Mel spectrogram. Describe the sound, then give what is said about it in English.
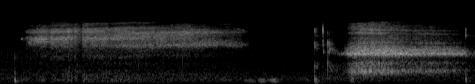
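A deep breath drawn in and let out during a guided relaxation moment: two long, soft, airy hisses, each lasting about two seconds, separated by a short pause, heard alone without talk. “So take a breath.”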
